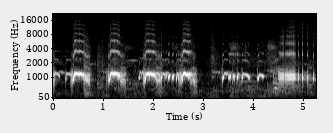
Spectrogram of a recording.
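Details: Zebra dove lure recording for a non-singing bird: four loud, swelling, slightly hoarse coos roughly once a second, followed by a string of quicker soft notes and a final dense burst.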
